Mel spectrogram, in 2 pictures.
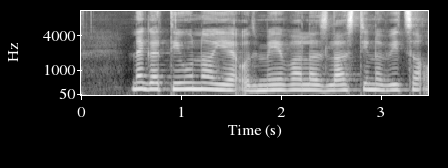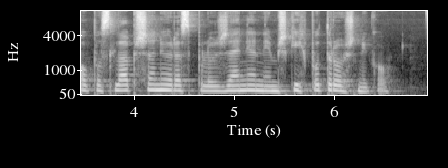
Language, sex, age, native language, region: Slovenian, female, 18-29, Slovenian, Savinja region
